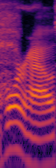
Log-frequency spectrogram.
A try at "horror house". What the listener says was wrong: It sounds like you said whorehouse, but okay.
